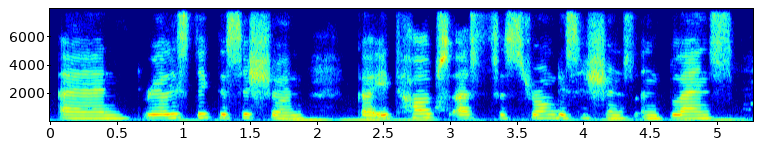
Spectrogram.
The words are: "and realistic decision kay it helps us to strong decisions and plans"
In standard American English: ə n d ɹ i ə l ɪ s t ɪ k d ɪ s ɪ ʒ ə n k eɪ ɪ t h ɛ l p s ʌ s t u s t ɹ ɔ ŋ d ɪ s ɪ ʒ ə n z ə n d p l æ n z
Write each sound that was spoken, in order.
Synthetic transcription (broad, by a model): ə n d ɹ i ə l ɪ s t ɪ k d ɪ s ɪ ʃ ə n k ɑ ɪ t h ɛ l p s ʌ s t u s t ɹ ɔ ŋ d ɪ s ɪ ʃ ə n s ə n p l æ n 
